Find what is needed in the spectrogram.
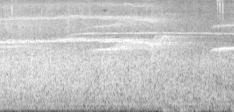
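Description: Audience applause slowly dying away, with a few faint high steady tones over it.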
